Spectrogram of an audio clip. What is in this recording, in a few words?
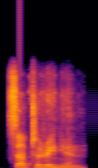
"subterranean", Indian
